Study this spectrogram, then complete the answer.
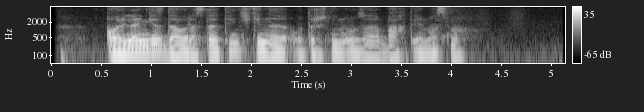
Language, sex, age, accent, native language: Uzbek, male, 25-34, Toshkent viloyati, Uzbek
